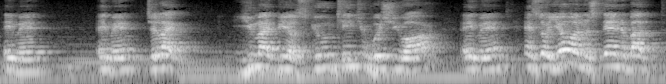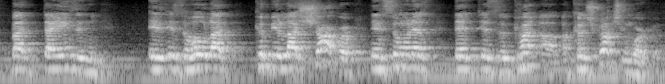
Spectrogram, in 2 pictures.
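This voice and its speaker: A man's voice: sits high, moderate pace. A middle-aged man, a pastor, teaching a Bible lesson, repeating phrases and building to emphatic peaks. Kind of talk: sermon-style Bible lesson. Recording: roomy, distant echo with faint music.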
